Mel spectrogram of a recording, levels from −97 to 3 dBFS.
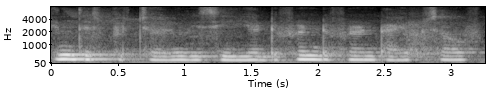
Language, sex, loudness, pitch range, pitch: English, female, -17 LUFS, 190-215 Hz, 195 Hz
